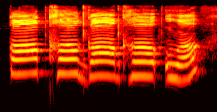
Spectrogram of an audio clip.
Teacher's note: তো এই প্রত্যেকটা অক্ষর কিন্তু একই জায়গায় গিয়ে টাচ করছে আমাদের কণ্ঠে, জিহ্বার পেছনের অংশ আমাদের কণ্ঠে টাচ করে এই ক বর্গের অক্ষরগুলো উচ্চারিত হচ্ছে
